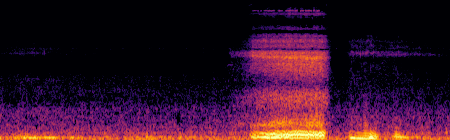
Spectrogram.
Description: Not me catching Dabs snoring like a grown man 😭😂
